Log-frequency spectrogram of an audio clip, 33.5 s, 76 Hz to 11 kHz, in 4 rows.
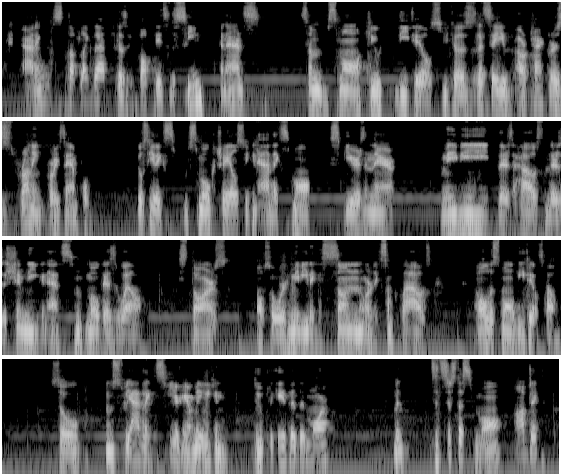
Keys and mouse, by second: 0.0-1.8 typing, 19.8 s, 26.3 g, 30.3-30.8 shift+drag.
